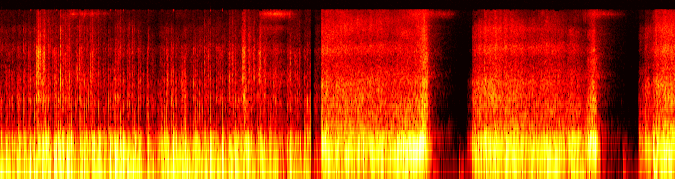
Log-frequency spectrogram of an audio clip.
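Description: Fingertips and short nails of both hands rapidly tap and scratch a large, soft, porous black foam windscreen on a metal condenser microphone. For the first few seconds the fast tapping makes dense, muffled, bass-heavy thumps. Then steadier rushing scratching bursts follow, broken by two brief silences.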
